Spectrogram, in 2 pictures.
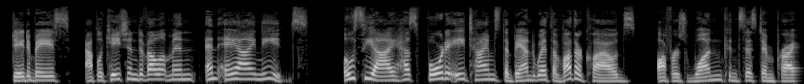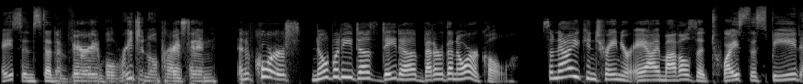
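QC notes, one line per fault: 7.93–8.08 s, call audio freeze: just after "clouds offers one consistent", the last sound is stretched into a fading buzz for about 125 ms, then the audio resumes exactly where it stopped. This is likely a brief delivery stall that emptied the jitter buffer. Unlike packet loss, nothing is dropped; a gap is inserted.
8.16–8.18 s, short concealed packet loss: moments after the stall, about 40 ms of audio never arrives in time. The receiver covers the hole with a few milliseconds of extrapolated sound before blending back, so the result is a quick smear. Unlike the freeze, real audio is lost here rather than delayed.
8.60–15.21 s, call bitrate drop: the encoder falls from 64 kbps to 7 kbps and bandwidth narrows from 20 kHz to 8 kHz. The lowest rate holds for about 2.4 s. The sound turns muffled and watery for several seconds, a sustained change in tone rather than a momentary glitch.
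12.22–14.42 s, jitter buffer speed-up: inside the low-bitrate stretch, the playback runs at 105% speed. About a tenth of a second is trimmed away in small pitch-period slices to shed surplus delay. The sound seems hurried, but its pitch stays the same, which separates this from a resampling error.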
